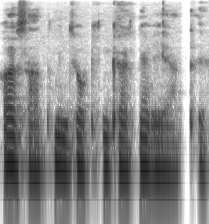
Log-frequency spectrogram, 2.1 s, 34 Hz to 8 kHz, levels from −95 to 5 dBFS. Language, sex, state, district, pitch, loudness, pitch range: Hindi, male, Bihar, Muzaffarpur, 135 Hz, -19 LUFS, 130-140 Hz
